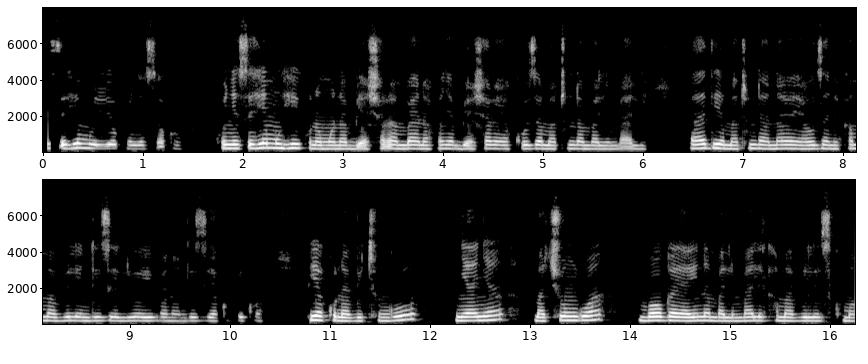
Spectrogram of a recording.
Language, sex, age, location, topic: Swahili, female, 25-35, Kisumu, agriculture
